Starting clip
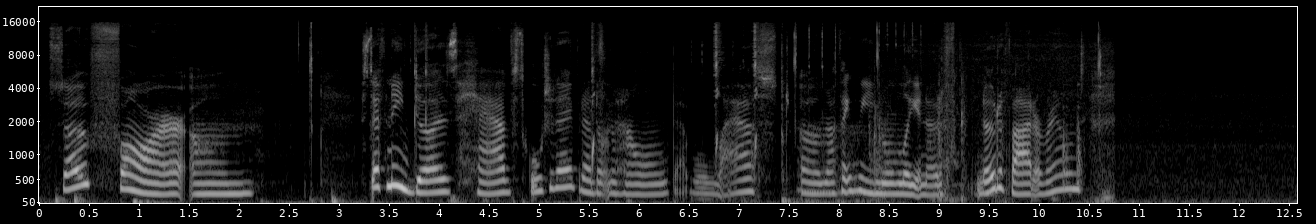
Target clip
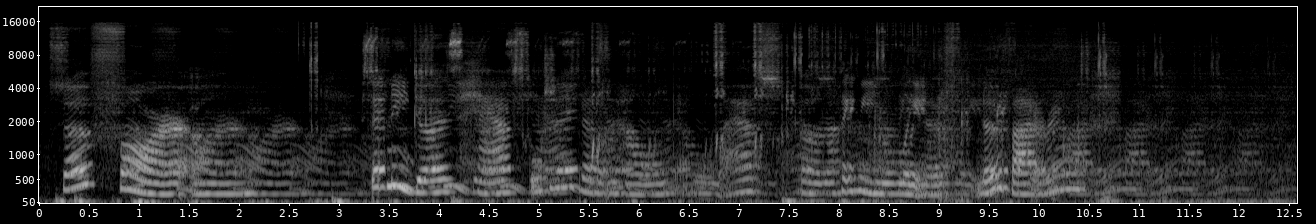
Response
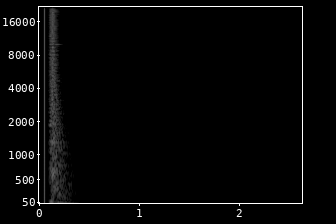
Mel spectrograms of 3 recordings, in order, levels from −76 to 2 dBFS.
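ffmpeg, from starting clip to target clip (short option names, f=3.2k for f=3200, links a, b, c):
-filter_complex "[0:a]aecho=1:1:564|1128|1692|2256|2820:0.211|0.11|0.0571|0.0297|0.0155[a];[1:a]atrim=start_sample=2205,atrim=end_sample=3528,asetrate=57330,aresample=44100[b];[a][b]afir=irnorm=-1:irlink=0,areverse,acompressor=mode=upward:threshold=-40dB:ratio=2.5,areverse,volume=3dB"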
